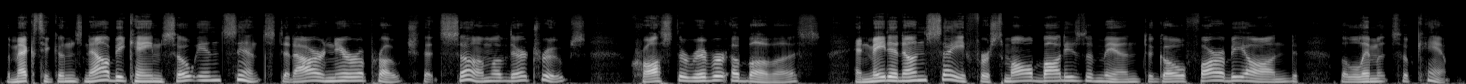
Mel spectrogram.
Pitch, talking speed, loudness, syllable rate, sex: 150 Hz, 150 wpm, -21 LUFS, 4.0 syllables/s, male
